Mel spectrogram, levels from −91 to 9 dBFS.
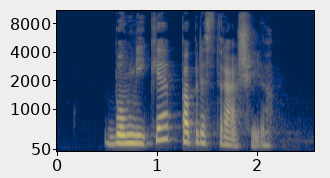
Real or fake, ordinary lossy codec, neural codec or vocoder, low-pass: fake; none; autoencoder, 22.05 kHz, a latent of 192 numbers a frame, VITS, trained on one speaker; none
